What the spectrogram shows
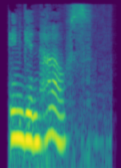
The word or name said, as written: ingenhousz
